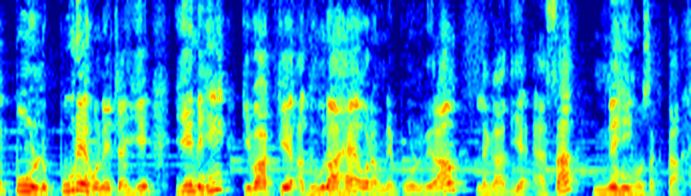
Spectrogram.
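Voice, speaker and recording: A high-voiced man teaches a grammar lesson, posing questions and answering them himself while repeating the example sentences with emphasis.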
